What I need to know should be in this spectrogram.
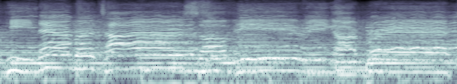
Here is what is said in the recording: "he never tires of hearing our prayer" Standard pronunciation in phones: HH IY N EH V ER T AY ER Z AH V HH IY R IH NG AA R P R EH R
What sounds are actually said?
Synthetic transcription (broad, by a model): HH IY N EH V ER T AY ER Z AH V HH IY R IH NG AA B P R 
